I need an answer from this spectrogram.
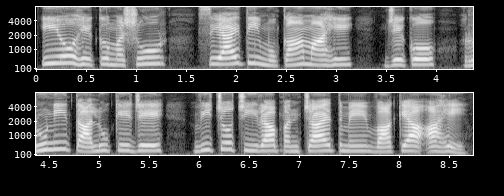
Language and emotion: Sindhi, neutral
